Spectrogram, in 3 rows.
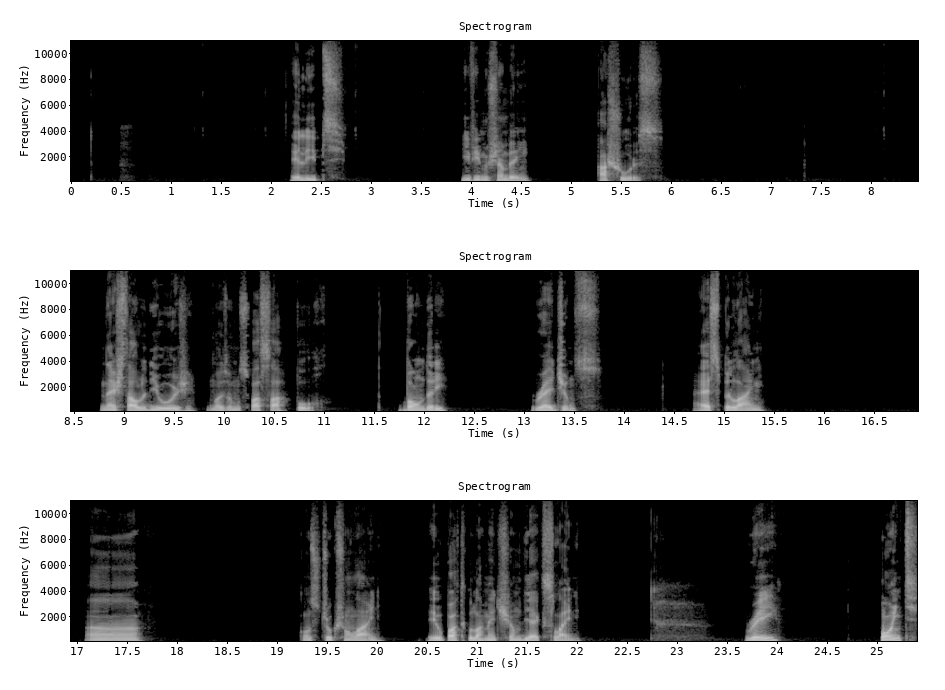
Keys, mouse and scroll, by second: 1.1 click, 1.8 click, 2.7 click, 6.6 click, 7.9 click, 9.4 click.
